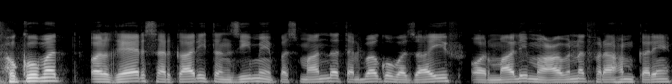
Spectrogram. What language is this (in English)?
Urdu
